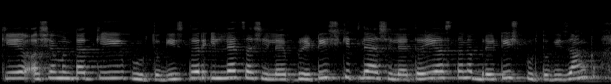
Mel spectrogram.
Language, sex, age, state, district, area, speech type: Goan Konkani, female, 18-30, Goa, Canacona, rural, spontaneous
